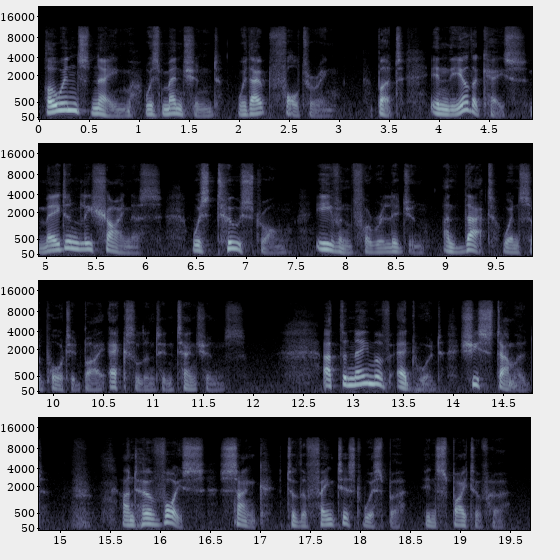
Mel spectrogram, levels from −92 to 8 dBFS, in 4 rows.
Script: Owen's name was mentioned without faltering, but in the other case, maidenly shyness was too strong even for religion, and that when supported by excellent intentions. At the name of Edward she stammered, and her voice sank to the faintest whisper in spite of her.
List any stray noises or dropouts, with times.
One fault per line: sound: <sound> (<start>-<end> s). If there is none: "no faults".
sound: breath (15.1-15.4 s)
